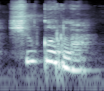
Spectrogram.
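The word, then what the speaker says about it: syukurlah: 슈콜라 이게 발음이 조금 어려워 보이죠? 슈끌라.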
